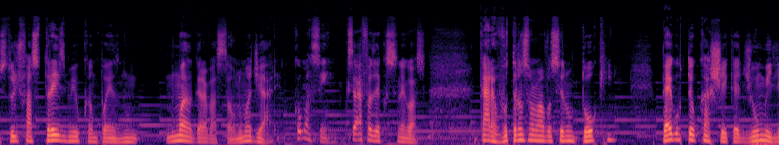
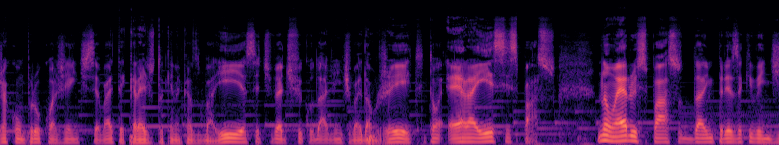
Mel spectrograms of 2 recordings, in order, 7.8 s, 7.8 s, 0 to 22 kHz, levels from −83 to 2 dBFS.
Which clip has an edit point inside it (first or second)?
first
